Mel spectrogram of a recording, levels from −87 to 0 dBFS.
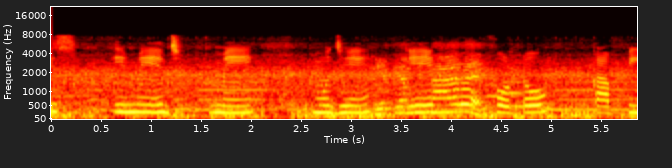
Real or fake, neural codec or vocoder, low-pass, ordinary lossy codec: real; none; none; none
